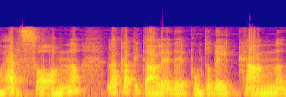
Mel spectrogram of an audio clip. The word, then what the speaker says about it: Kherson: la capitale dei Khazari, Kherson che gli ucraini pronunciano Kherson, la capitale appunto del Khan dei Khazari.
